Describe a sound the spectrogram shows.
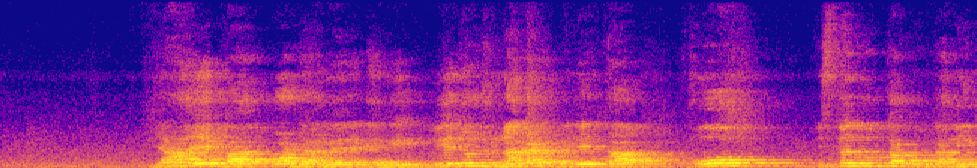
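A man speaks clearly and calmly nearby.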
